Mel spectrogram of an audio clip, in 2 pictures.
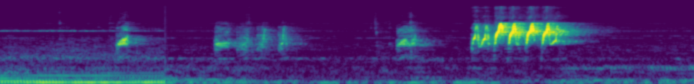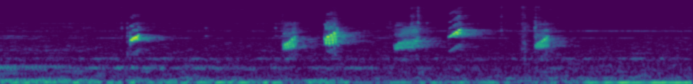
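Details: Flamboyan bird giving a lure call meant to draw answers from other Flamboyan: scattered short high chips and one loud, harsh, buzzing burst near the middle, over a steady low background hum.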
